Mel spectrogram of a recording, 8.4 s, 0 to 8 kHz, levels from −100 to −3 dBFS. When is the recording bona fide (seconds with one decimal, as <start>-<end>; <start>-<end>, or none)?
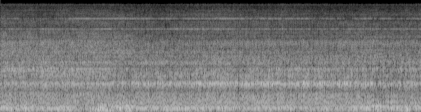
1.5-2.2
